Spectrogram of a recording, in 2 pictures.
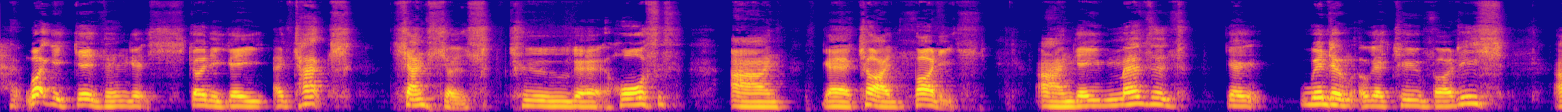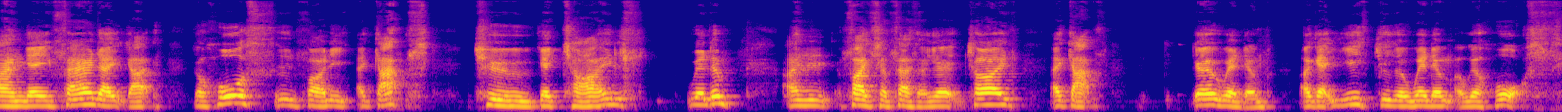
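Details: Adult man with ataxic cerebral palsy, involuntary hand shake and epilepsy; weak, paralysed lip muscles cannot form the shapes for certain letters; once understood only by his mother as a child; lifelong speech impediment; dysarthria.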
